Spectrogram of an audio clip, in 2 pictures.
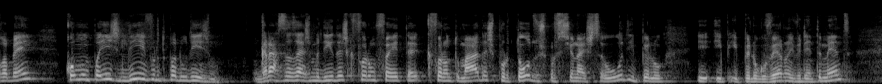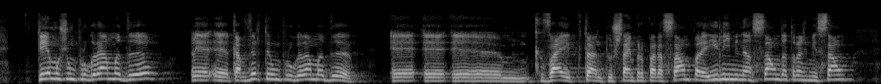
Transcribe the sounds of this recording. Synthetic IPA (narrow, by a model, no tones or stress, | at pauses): ʁɐβẽj̃komuũpɐiʒlˠivɾɨd̪ɨpɐɾuðiʒmu | ɡɾasɐzaʒmɨðiðɐʃkɨ̥foɾɐ̃w̃fejt̪ɐʃkɨ̥foɾɐ̃w̃t̪umaðɐʃpɔɾt̪od̪uzuʃpɾufi̥sjunajʒd̪sɐuðipelˠuiiipelˠuɣuveɾnuiviðẽnt̪mẽnt̪ | t̪emuzũpɾuɣɾɐmɐd̪ɨ | ɛɛkaβveɾt̪ẽmũpɾuɣɾɐmɐd̪ɨ | ɛɛɛkɨvajpuɾt̪ɐ̃nt̪uʃt̪aɾẽpɾɨpɐɾɐsɐ̃w̃pɐɾɐilˠiminɐsɐ̃w̃d̪ɐt̪ɾɐ̃ʒmisɐ̃w̃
